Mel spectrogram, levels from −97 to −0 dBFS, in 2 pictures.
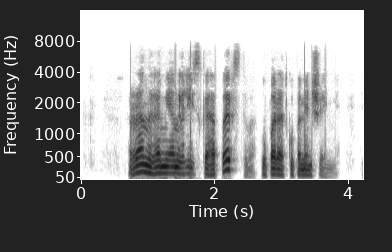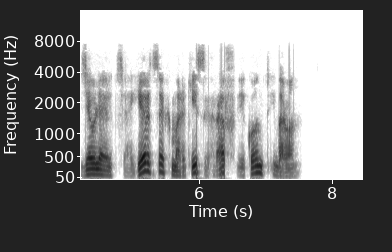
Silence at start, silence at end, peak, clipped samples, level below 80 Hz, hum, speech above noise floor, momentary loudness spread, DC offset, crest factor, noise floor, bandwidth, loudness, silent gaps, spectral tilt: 0.75 s; 1 s; -2 dBFS; under 0.1%; -52 dBFS; none; 57 dB; 15 LU; under 0.1%; 18 dB; -76 dBFS; 7 kHz; -19 LUFS; 3.92-3.96 s, 4.13-4.17 s; -8 dB/octave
